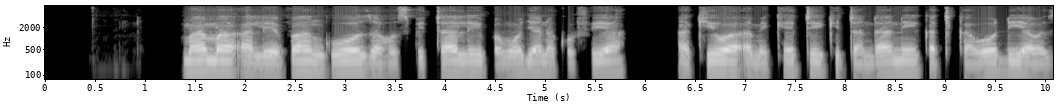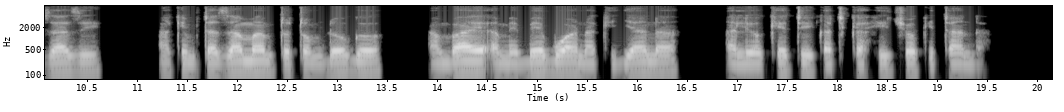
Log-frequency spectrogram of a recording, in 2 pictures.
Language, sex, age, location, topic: Swahili, male, 25-35, Dar es Salaam, health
